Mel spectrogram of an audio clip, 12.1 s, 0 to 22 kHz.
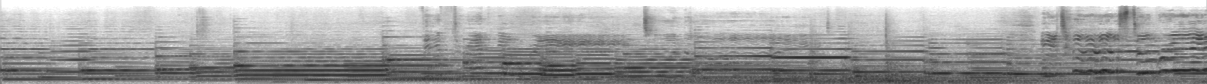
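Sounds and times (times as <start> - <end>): instrumental accompaniment: 0.0 - 12.0
woman singing opera with vibrato: 4.2 - 12.0.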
